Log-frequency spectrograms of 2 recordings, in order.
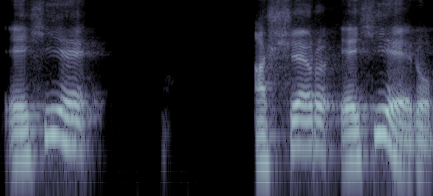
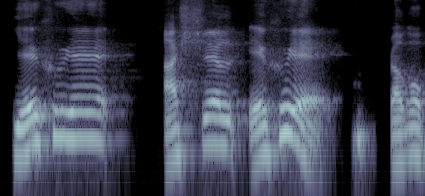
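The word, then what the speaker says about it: אהיה אשר אהיה: 그런데 하나님의 이름은 에히에 아쉐르 에히에로 발음한다고 제가 가르쳐 드렸었죠. 사실 제가 유대인 선생님한테 배운 vocal and silent shiva, 이것을 뭐라고 그러냐면 한국말로 유성 및 무성 쉐아 법칙에 따르면, 그 룰에 따르면 예흐에 아쉘 예흐에라고 발음해야 맞습니다. 배운 바에 따르면 그렇게 발음해야 됩니다.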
